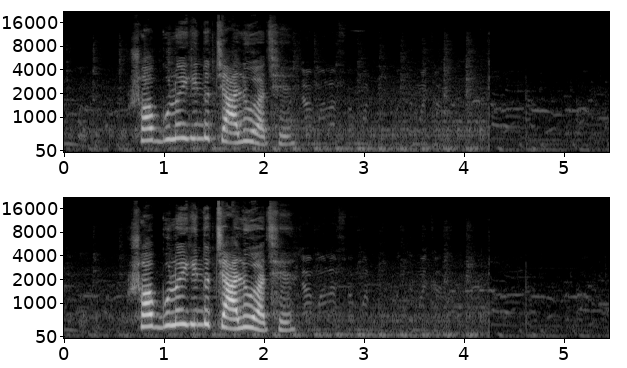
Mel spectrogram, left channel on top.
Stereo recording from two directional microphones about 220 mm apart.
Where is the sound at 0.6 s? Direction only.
20° right (ahead or behind).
